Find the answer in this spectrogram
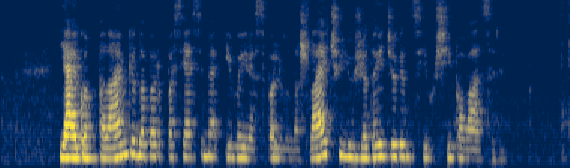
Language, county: Lithuanian, Panevėžys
